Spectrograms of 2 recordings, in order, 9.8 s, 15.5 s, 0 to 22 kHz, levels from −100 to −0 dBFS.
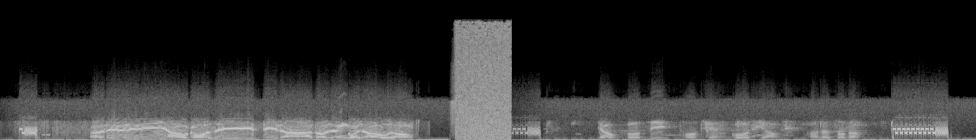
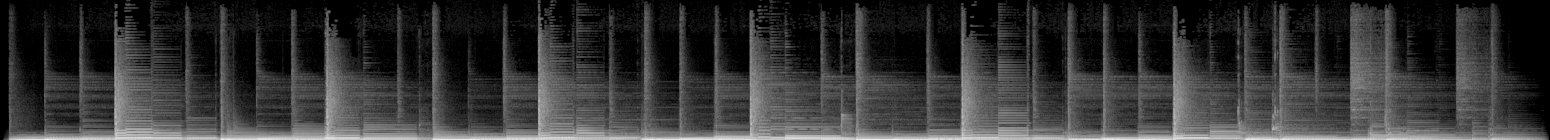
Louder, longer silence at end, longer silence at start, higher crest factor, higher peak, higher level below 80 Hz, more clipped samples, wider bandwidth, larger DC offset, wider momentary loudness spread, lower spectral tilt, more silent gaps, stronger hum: second, -28 LUFS vs -19 LUFS; second, 0 s vs 0.15 s; about the same, 0 s vs 0.1 s; about the same, 16 dB vs 16 dB; second, -14 dBFS vs -2 dBFS; second, -42 dBFS vs -18 dBFS; neither; first, 19 kHz vs 11.5 kHz; first, 0.1% vs under 0.1%; about the same, 11 LU vs 12 LU; second, -2 dB/octave vs -8 dB/octave; neither; neither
